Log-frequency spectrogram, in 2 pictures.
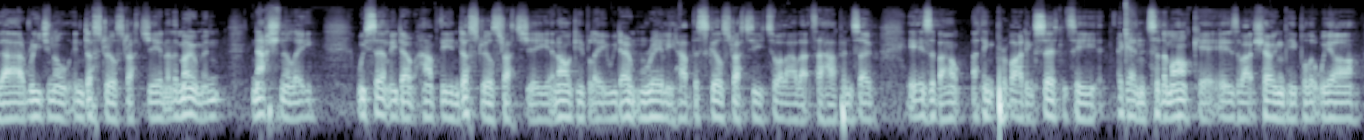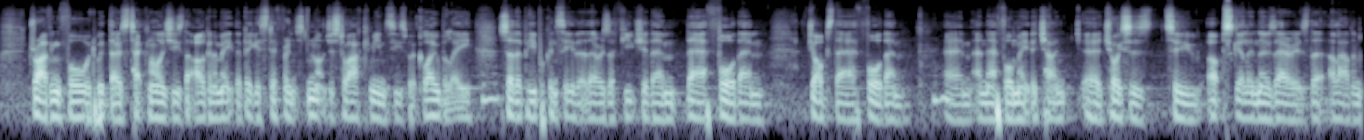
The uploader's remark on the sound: This is a live recording from the New Statesman Media Group's Path to Power conference.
